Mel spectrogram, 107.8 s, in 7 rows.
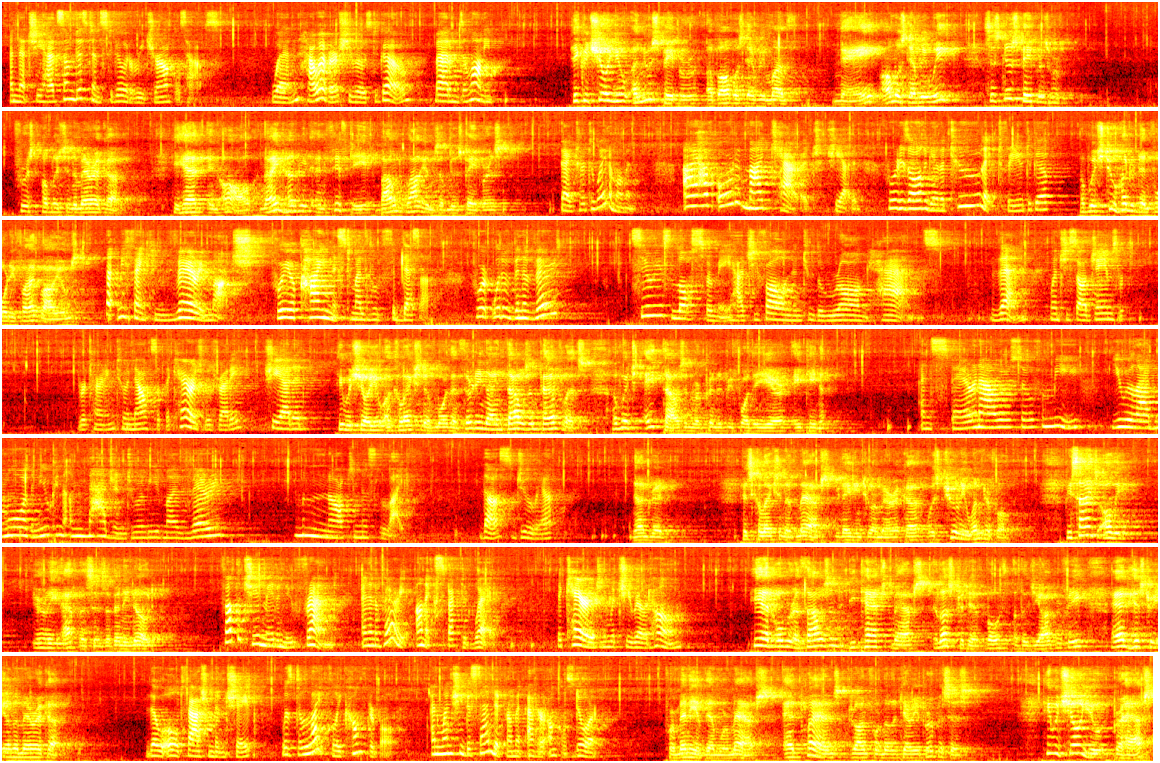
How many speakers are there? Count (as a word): two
